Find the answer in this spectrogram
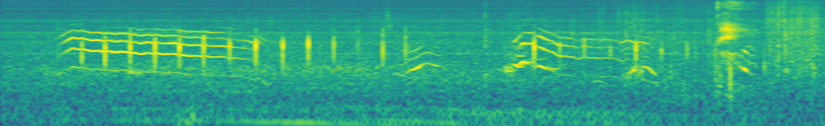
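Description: A child's high-pitched drawn-out squeals: one long call sliding slowly down in pitch, a second shorter one a few seconds later, and a brief shriek near the end.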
